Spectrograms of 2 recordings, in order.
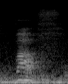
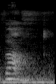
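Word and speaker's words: ו: And it's called valve. Bacanya valve.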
